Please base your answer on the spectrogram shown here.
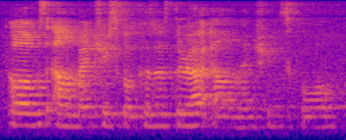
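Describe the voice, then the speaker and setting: A woman's voice: mid-range voice, flat delivery, rapid-fire, pushed and bright. A young woman hosting her vlog, chatting casually and rambling with lots of fillers. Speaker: vlogger host. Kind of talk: casual chat. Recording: echoey room, slightly distant mic, faint noise.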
